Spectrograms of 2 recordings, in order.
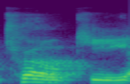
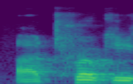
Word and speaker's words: trochee: like the word means trochee more stress on TRO than key right I I'm sorry I am trochee I am trochee I am right so trokey stress comes first I am stress comes second the other exception is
